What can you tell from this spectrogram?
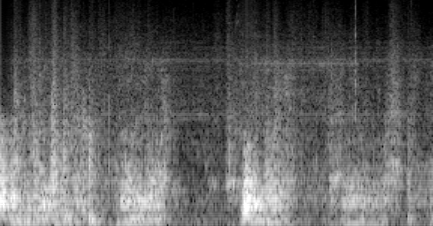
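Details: Saint Bernards Joseph, four years old, and his one-year-old offspring Stitch, voicing a few rough, throaty growling bursts with a louder bark-like outburst near the middle, then quieter grumbling; faint human voice in the background.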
